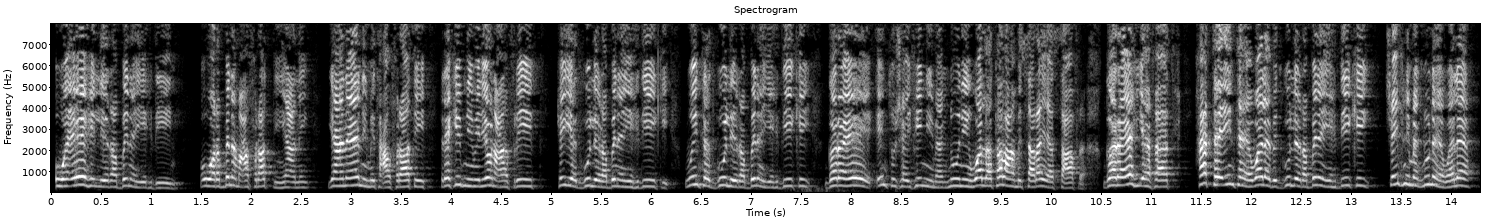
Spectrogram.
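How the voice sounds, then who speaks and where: A woman's voice: sits high, very fast. A woman with an Egyptian accent playing a scheming, hot-tempered peasant mother-in-law who talks sharply and indignantly.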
